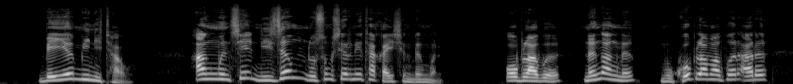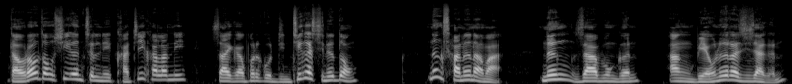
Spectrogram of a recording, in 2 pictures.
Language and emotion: Bodo, angry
